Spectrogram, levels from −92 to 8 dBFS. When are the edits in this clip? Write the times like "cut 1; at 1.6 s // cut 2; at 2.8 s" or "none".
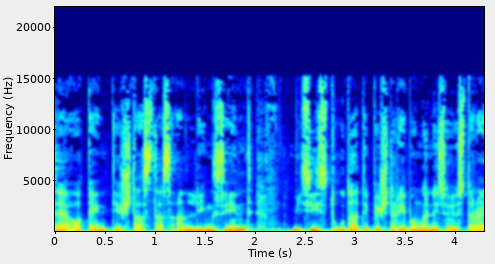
cut 1; at 2.3 s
